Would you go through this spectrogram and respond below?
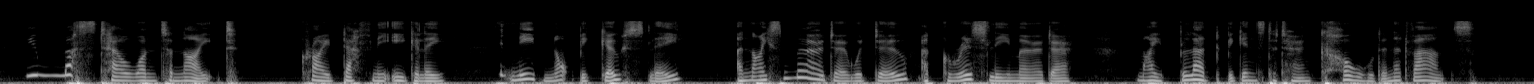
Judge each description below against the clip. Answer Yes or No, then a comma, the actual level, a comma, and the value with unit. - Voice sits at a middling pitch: Yes, medium, 170 Hz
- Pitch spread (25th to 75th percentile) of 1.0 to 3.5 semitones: No, average, 4.5 semitones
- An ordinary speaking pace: No, slow, 130 wpm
